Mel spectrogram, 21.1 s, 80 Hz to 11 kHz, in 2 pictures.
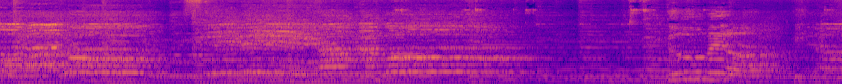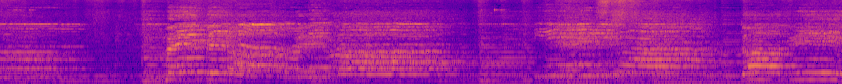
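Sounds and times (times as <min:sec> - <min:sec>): group singing worship song: 0:00.0 - 0:07.4, 0:08.4 - 0:21.0.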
